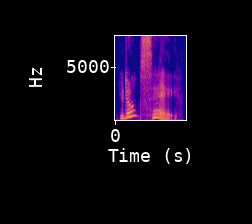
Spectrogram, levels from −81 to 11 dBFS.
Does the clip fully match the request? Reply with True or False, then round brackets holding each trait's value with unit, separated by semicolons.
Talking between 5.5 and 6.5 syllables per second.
False (3.3 syllables/s)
